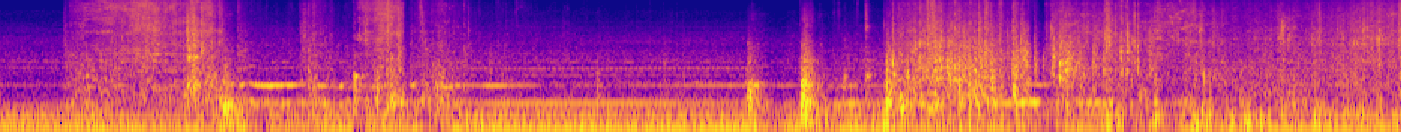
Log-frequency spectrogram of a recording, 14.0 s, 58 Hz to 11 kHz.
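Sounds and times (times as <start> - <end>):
wood cracking and splintering: 0.6 - 5.6, 8.0 - 14.0.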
